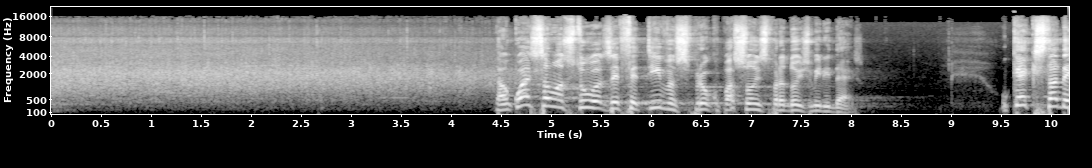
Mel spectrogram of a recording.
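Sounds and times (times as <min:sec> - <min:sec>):
church audience applauding during a sermon: 0:00.0 - 0:04.7
speech: 0:04.4 - 0:08.2, 0:09.6 - 0:10.1.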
